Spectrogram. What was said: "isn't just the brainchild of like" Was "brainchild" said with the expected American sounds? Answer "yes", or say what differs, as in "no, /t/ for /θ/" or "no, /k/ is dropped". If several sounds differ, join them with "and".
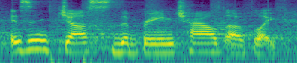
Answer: yes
